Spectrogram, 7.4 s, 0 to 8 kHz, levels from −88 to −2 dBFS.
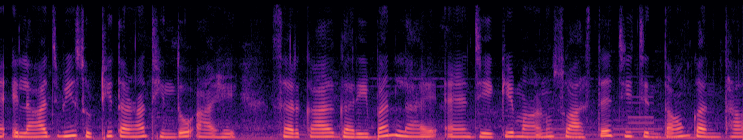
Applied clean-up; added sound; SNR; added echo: none; Keyboard (musical); 19 dB; none.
